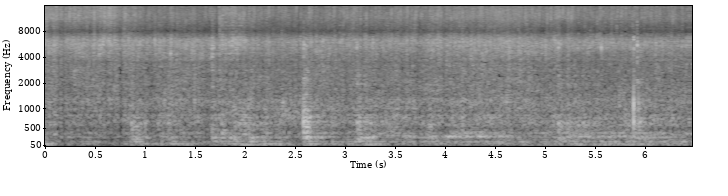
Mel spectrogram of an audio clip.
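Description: Raw chicken pieces sizzling in hot oil with fried onions in a kadai, a steady hiss, while a spatula stirs and turns them, scraping the pan a couple of times.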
